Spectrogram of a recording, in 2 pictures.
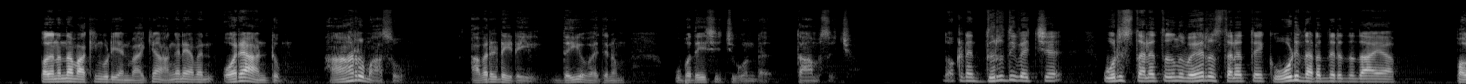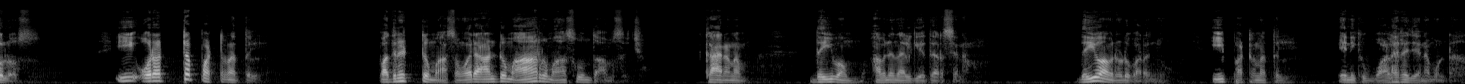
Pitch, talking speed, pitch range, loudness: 105 Hz, 95 wpm, 90-140 Hz, -27 LUFS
